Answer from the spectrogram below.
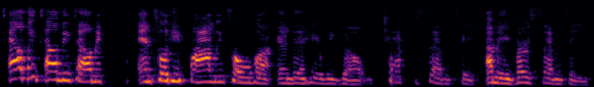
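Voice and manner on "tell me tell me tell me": higher, louder pestering repeats; insistent, needling retold plea; mock nagging. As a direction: imitate someone badgering over and over. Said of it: "nagging for days".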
